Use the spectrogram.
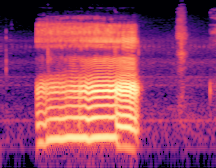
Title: Our pug Frankie snoring REALLY LOUD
